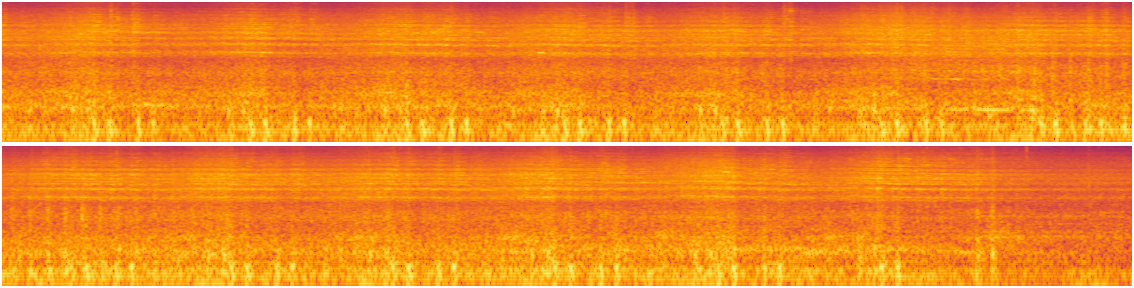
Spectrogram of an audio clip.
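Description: A long rake of passenger couchette coaches rolling past at speed. Their wheels clatter over the rail joints in a rhythmic clickety-clack, with a louder cluster of clacks about every two seconds, over a steady rumble. The sound begins to fade near the end as the last coach goes by.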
